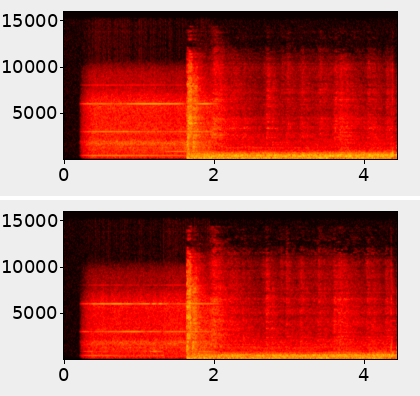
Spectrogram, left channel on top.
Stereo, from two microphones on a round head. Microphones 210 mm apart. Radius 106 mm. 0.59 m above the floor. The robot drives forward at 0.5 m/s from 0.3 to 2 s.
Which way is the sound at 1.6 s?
40° right (ahead or behind).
